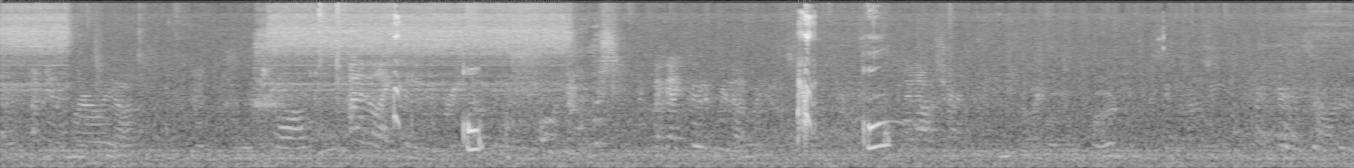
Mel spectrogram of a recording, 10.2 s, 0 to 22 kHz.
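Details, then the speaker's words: Squeaky, loud hiccups from a baby, 4 pounds 5 ounces and gaining weight, now feeding on demand: three or four brief high-pitched hiccups at irregular intervals over background hum with soft speech; hiccups. "has hiccups. Oh, and now they go away. Oh. So loud. Oh, you have squeaky hiccups. Oh my goodness, they're so squeaky."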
